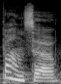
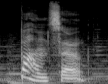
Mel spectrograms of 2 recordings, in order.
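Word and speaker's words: Panzer: Панцер. Танк. Вимовляйте це слово повільно, намагаючись вимовляти звуки зі справжнім німецьким акцентом. Із твердою «п» попереду, м'якою «р» наприкінці і вимовляючи «з» як впевнене «ц» всередині. Панцер.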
